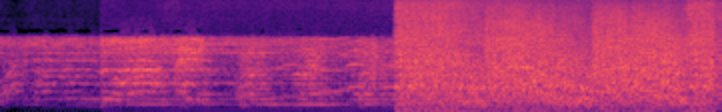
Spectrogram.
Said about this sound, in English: Missiles are fired.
